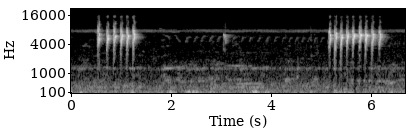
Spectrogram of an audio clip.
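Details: Brown-throated sunbird, a tutoring recording for competition birds. Two rapid runs of about eight high, evenly spaced chirps, each lasting about a second, with a single soft note between them and low background noise.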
